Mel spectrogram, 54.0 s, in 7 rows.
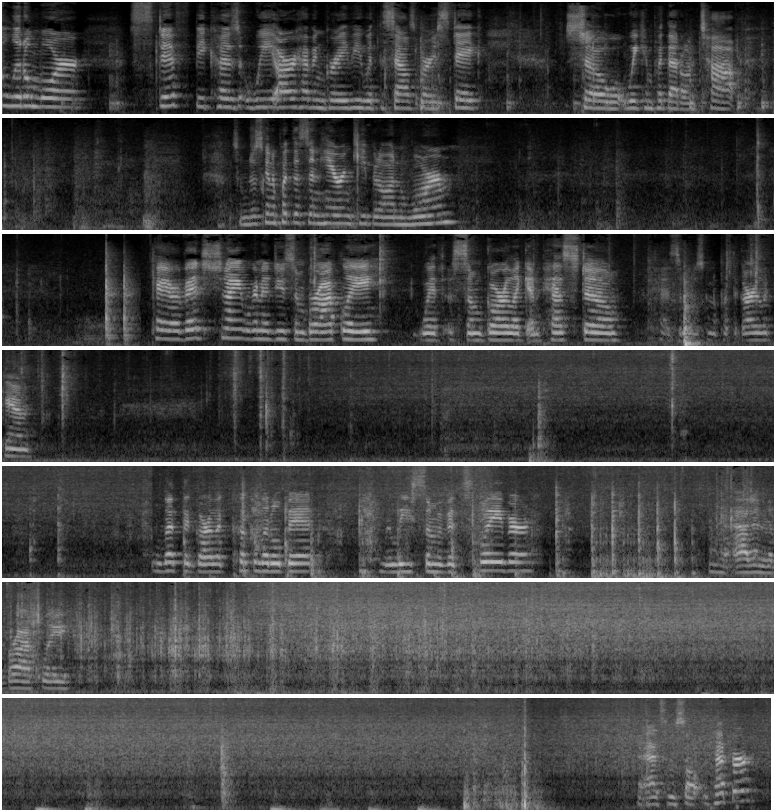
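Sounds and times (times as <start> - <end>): garlic sizzling in a skillet: 25.7 - 54.0
utensil scraping pan: 31.1 - 42.9.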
